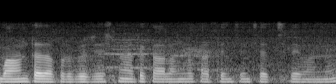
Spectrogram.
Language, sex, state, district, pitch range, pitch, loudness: Telugu, male, Andhra Pradesh, Visakhapatnam, 125-130 Hz, 125 Hz, -19 LUFS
